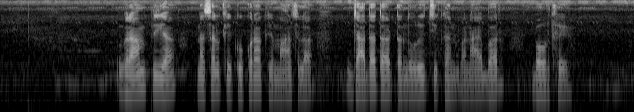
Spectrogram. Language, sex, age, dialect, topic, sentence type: Chhattisgarhi, male, 25-30, Central, agriculture, statement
